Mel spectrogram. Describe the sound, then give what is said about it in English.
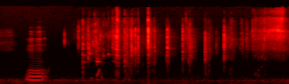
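Sparkling mineral water from Duisburg is poured: crackling, fizzing bursts mixed with crinkly plastic handling noises, loud at first and then sputtering on. A brief hummed voice comes just before it. “maybe I just need a drink of water or something here. Got some nice sparkling mineral water from my hometown of Duisburg.”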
